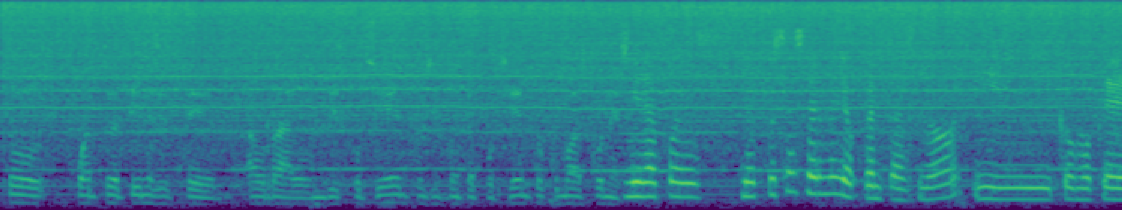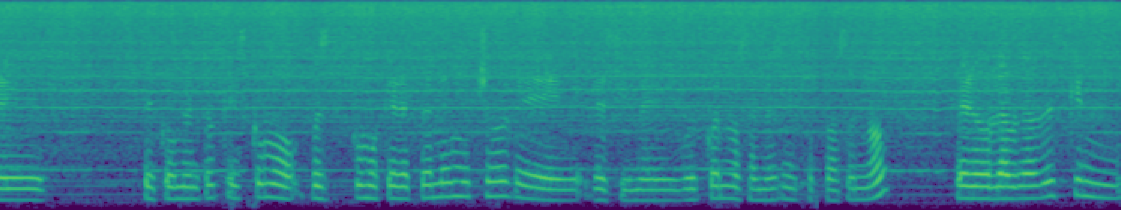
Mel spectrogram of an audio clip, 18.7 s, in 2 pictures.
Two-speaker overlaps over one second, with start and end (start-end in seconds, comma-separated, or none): none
